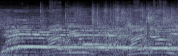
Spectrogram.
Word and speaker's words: Rondo: Rondo. Did I say it right, Ryan? Yep, you did.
